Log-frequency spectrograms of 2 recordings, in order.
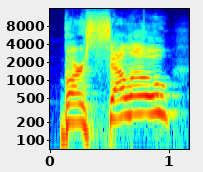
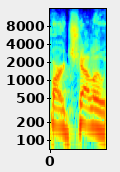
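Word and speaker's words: Barceló: Join myself and Lieutenant Eric at Barcelo Maya Colonial. Daniel who's at the Nasty Bash says we were saying it wrong. It's not Barello, it's Barcelo. Barcelo Mile Colonial in Mexico from February 24th to March 3rd.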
